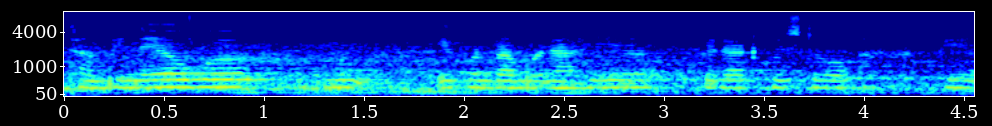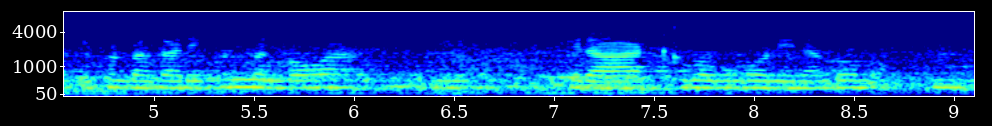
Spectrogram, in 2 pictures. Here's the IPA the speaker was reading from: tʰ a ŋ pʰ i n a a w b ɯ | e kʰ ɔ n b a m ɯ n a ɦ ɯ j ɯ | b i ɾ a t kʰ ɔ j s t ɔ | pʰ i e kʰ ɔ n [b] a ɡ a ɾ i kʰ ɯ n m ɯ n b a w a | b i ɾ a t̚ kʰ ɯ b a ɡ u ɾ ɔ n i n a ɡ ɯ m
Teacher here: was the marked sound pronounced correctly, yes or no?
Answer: yes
